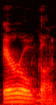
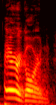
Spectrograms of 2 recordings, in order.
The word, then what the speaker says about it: Aragorn: You just pronounced Aragorn Aragon. – Aragon. – Oh, my God. – Aragon. How do you pronounce it? How do you pronounce it? – Aragorn.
